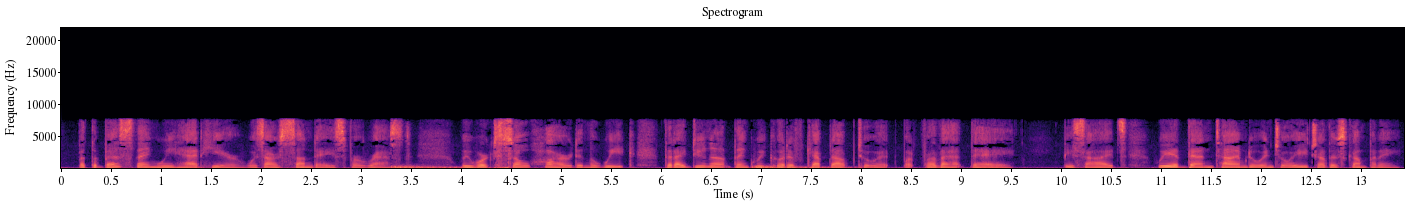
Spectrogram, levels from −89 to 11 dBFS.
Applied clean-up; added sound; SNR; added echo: none; Boom; 5 dB; none.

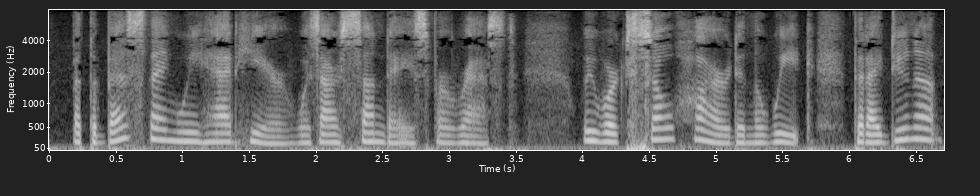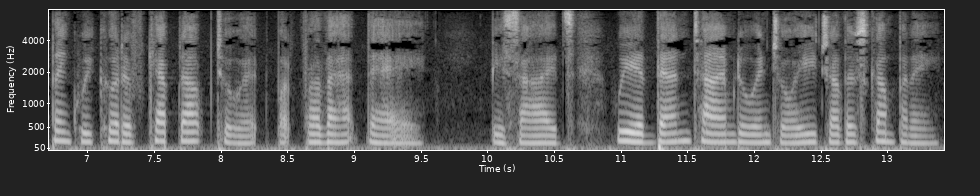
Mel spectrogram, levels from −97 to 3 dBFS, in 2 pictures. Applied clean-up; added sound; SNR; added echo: none; none; none; none.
